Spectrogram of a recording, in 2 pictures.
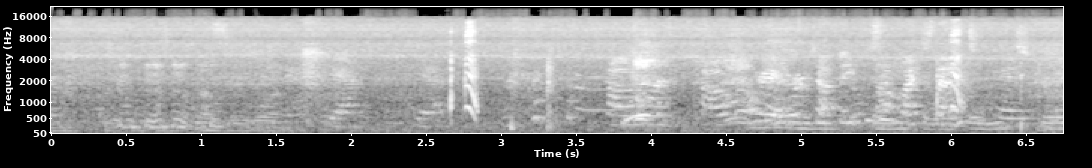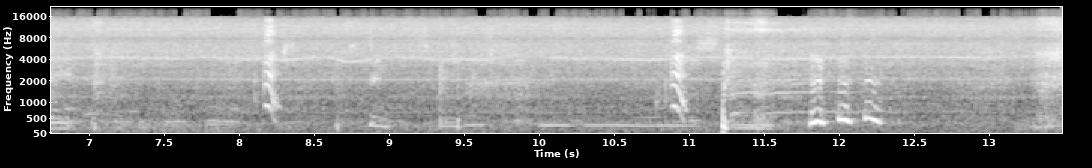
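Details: Repeated short, sharp hiccup sounds at irregular intervals over background talk and room noise; hiccups.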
